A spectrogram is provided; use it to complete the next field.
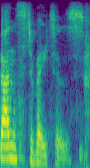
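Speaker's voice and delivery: refined, polished, sophisticated British accent. Showing how the word would sound: sophisticated british accent. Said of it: "I practice this accent".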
